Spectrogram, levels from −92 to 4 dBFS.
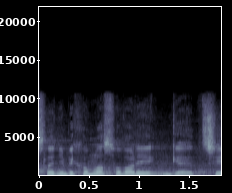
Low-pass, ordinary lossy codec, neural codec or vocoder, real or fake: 10.8 kHz; AAC, 64 kbps; none; real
